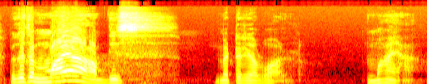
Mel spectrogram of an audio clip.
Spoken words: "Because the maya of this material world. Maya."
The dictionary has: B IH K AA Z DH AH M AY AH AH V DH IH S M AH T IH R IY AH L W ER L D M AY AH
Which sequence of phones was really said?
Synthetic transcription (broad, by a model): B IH K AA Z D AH M AY AH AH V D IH S M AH T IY R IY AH L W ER D M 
